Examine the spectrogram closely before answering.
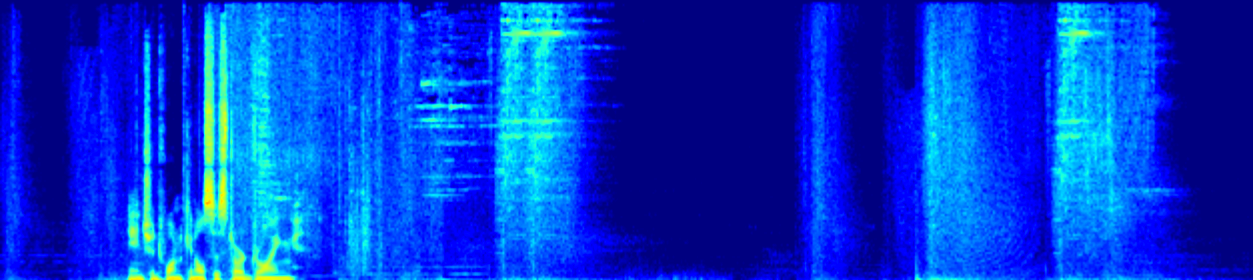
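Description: A magical spell effect whooshes and shimmers.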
